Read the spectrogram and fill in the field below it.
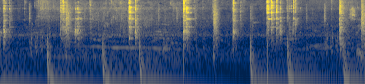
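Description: Garlic sautéed in a little oil sizzles faintly beneath repeated loud metallic clanks of a utensil striking the pan, roughly every half second, close and unvoiced.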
